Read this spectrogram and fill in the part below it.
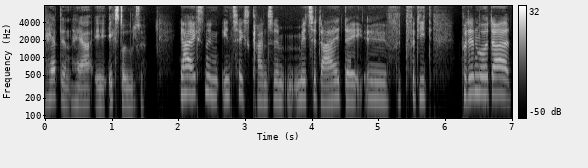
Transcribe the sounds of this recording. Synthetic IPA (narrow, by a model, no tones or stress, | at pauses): ɦæd̥enɦæɐ̰ʔeɡ̥sd̥ʁɐyð̞ˠl̩sə | jɑ̈ɪhɑ̈e̝ɡ̥əsɒ̽ne̝ne̝nt͡sʰeɡ̥d̥sɡ̥ʁɑnsəmet͡sʰe̝ld̥ɑ̈ɪid̥ɛ̰ːøfɒ̽d̥ḭː | pʰɒ̽d̥enmɔ̽ːð̞̩ˠd̥ɑ̈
